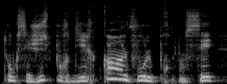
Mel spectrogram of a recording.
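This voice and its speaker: A woman's voice: fairly low pitch, expressive, moderate pace, darkish tone, husky. A woman teaching a language lesson, explaining patiently and checking in with "d'accord?".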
